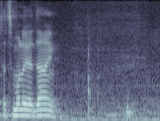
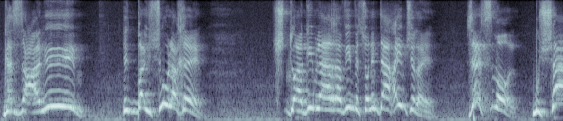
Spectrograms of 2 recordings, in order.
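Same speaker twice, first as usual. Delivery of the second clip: indignant denunciation; 6 semitones higher than usual. Real, not acted. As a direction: cry shame on them from the pulpit. Preacher denounces opponents to crowd. (תוכחה זועמת בצעקה)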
